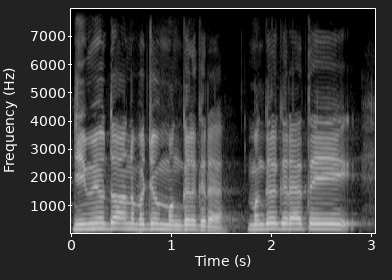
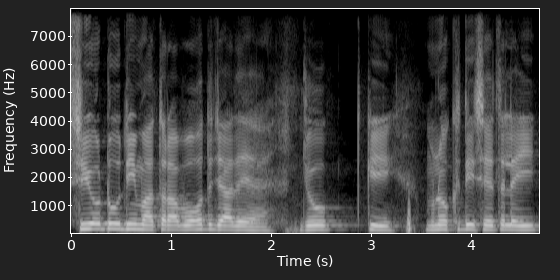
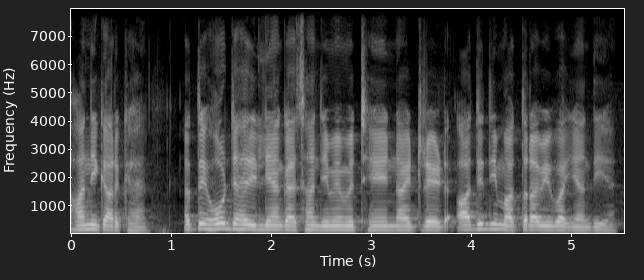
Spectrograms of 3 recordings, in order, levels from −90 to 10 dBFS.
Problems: background sounds at intervals, continuous background conversations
